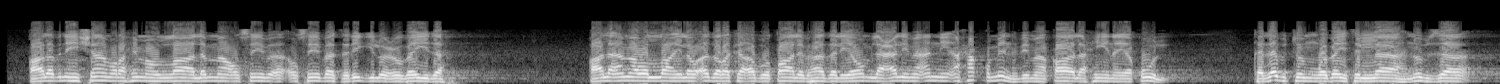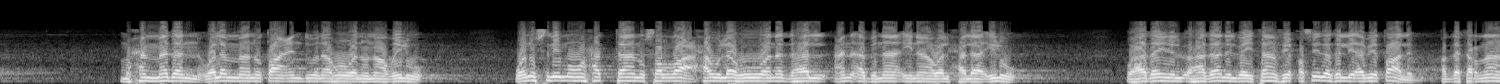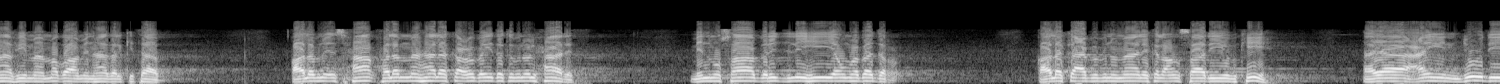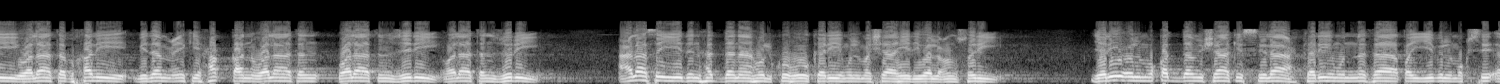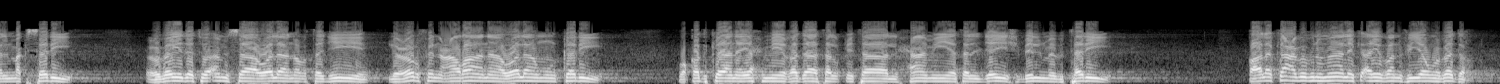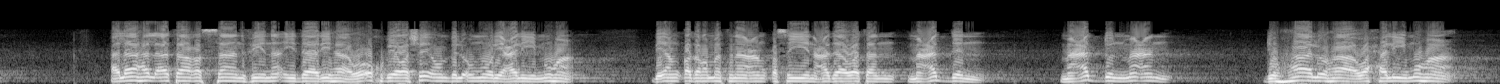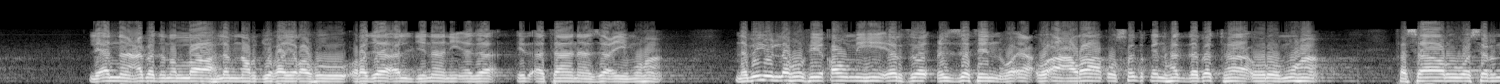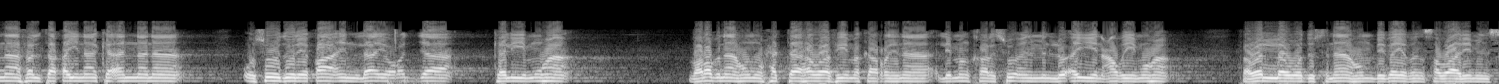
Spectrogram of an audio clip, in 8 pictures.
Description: الدرس الرابع والأربعون بعد المائة من التعليق على كتاب السيرة النبوية لابن هشام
